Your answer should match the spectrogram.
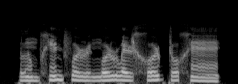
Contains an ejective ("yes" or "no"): no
